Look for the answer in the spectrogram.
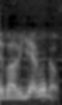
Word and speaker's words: Babi Yar: No sé si lo digo bien, es Babi Yar, es un barranco. ¿Qué ocurrió allí? – Exacto. Sí, esto es el famoso barranco de Babi Yar,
